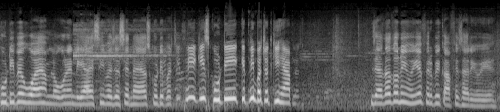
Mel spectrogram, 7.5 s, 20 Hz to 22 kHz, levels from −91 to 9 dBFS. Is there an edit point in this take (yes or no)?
no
